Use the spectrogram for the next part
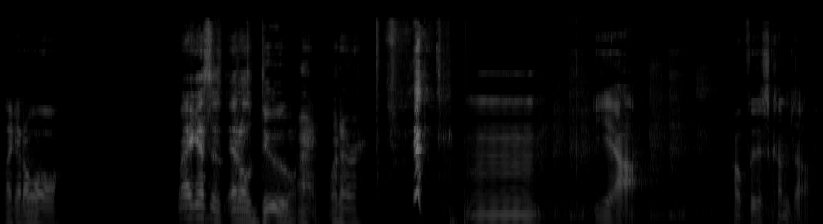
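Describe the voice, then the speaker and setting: A man's voice: lowish voice, measured pace, long pauses, roomy sound. Casual young American man vlogging. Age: young adult. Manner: slangy, informal, often saying bro and man. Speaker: video blogger. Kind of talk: casual vlog chat to camera. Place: indoors, in an apartment, car and parking garage.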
